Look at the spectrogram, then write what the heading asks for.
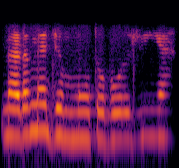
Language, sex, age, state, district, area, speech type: Punjabi, female, 30-45, Punjab, Mansa, urban, conversation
